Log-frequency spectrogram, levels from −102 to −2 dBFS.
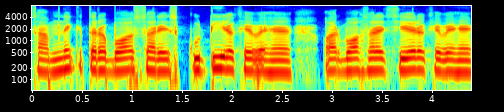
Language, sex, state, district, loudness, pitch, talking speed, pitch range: Hindi, male, Jharkhand, Garhwa, -14 LUFS, 175 Hz, 220 wpm, 170-180 Hz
